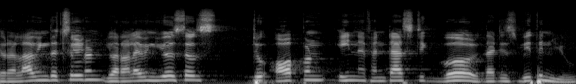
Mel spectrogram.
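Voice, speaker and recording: Here a man speaks with a high pitch. His pace is moderate and his pitch variation ordinary. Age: 70s. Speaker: professor. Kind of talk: panel discussion remarks. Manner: halting.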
